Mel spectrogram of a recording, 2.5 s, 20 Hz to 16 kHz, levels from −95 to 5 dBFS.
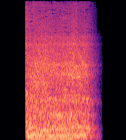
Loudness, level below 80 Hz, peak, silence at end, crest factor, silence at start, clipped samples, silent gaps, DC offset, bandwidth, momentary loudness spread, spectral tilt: -8 LUFS; -22 dBFS; 0 dBFS; 0.6 s; 10 dB; 0.5 s; 0.2%; none; under 0.1%; 16 kHz; 8 LU; -4.5 dB/octave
